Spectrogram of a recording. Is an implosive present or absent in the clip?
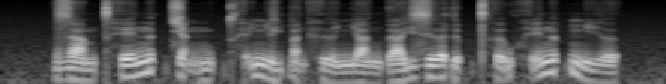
present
